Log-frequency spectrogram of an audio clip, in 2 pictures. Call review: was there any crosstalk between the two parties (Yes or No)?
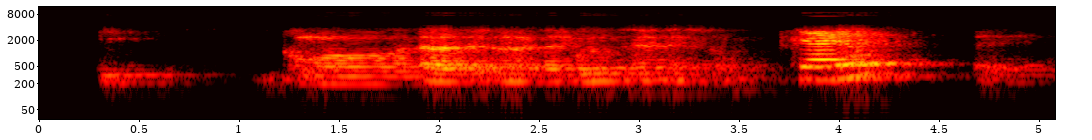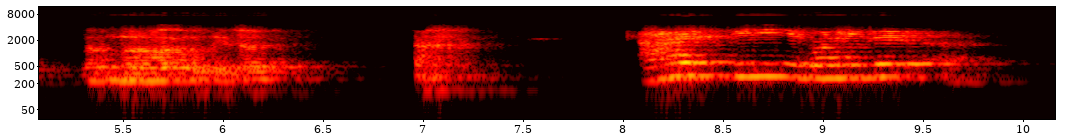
No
